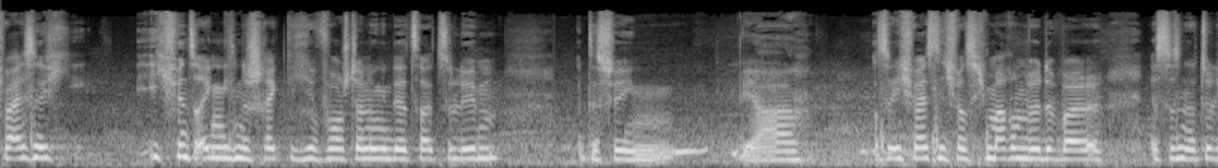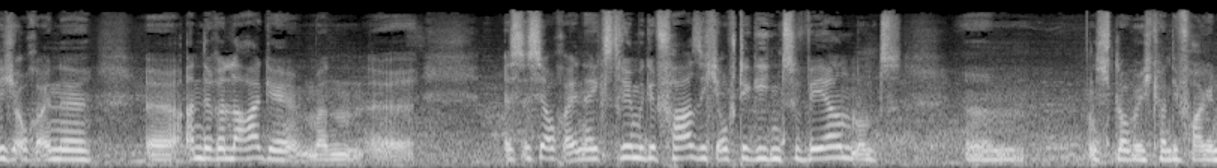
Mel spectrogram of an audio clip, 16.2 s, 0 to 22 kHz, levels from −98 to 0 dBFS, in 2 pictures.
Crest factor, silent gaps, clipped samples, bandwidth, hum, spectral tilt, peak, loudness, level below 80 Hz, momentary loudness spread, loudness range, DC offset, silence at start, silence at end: 14 dB; none; under 0.1%; 17 kHz; none; -4 dB/octave; -4 dBFS; -17 LUFS; -52 dBFS; 11 LU; 2 LU; under 0.1%; 0 s; 0 s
